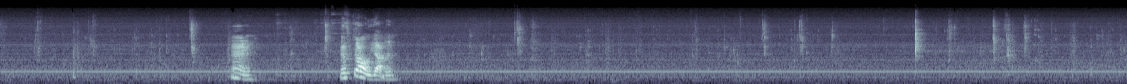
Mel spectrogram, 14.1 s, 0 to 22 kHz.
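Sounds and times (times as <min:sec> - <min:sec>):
faint hum: 0:00.0 - 0:14.0
wet chewing clicks: 0:05.7 - 0:10.6, 0:11.4 - 0:14.0.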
